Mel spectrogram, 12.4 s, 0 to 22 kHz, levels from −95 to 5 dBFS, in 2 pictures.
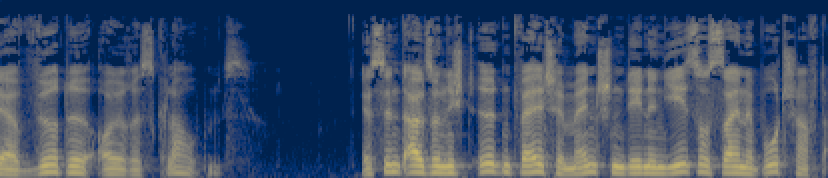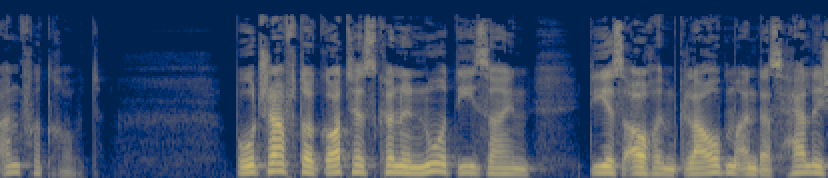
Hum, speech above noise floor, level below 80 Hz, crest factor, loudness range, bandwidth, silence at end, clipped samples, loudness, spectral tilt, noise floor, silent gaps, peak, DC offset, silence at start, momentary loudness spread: none; 55 dB; -64 dBFS; 20 dB; 4 LU; 15.5 kHz; 0 s; under 0.1%; -25 LUFS; -5 dB/octave; -80 dBFS; none; -6 dBFS; under 0.1%; 0 s; 14 LU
